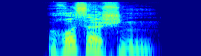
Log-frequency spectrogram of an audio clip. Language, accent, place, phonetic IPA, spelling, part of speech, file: German, Germany, Berlin, [ˈʁʊsɪʃn̩], Russischen, noun, De-Russischen.ogg
- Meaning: genitive singular of Russisch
